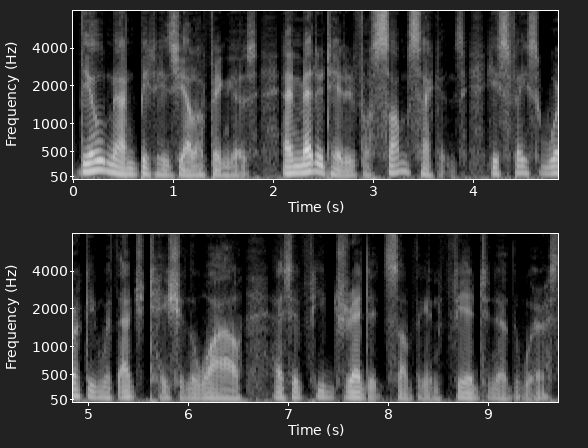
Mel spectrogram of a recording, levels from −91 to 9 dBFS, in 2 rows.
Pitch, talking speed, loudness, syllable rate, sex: 95 Hz, 185 wpm, -22 LUFS, 5.1 syllables/s, male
